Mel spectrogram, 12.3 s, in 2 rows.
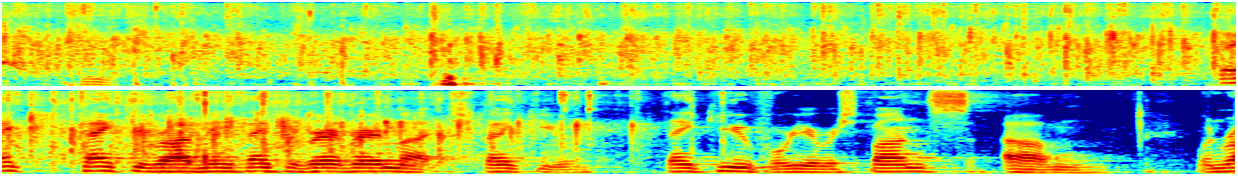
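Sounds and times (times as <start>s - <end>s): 
audience applause: 0.0s - 9.6s
speech: 2.2s - 2.4s, 6.1s - 12.3s.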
